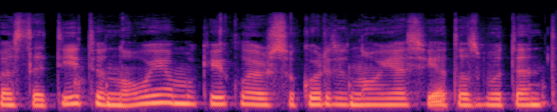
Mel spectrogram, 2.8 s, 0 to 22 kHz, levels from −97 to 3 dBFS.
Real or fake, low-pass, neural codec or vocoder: fake; 14.4 kHz; vocoder, 48 kHz, 128 mel bands, Vocos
